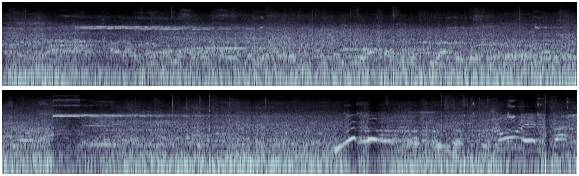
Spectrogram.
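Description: Many voices chatter and echo through a large hall.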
